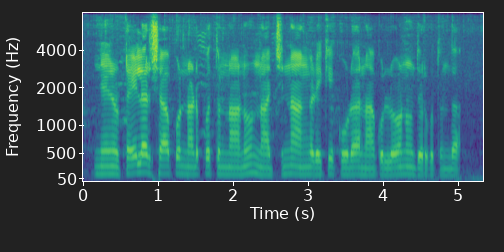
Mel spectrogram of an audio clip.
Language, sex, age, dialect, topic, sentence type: Telugu, male, 41-45, Southern, banking, question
